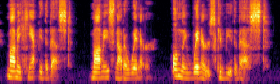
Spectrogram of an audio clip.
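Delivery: plain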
